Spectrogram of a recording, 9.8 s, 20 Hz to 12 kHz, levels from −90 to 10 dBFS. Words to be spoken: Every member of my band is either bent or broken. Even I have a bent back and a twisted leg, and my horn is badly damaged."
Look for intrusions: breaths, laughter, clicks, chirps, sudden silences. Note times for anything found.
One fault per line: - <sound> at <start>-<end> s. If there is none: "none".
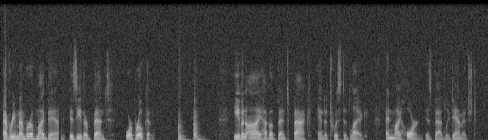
- dropout at 1.2-1.2 s
- thud at 3.5-4.2 s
